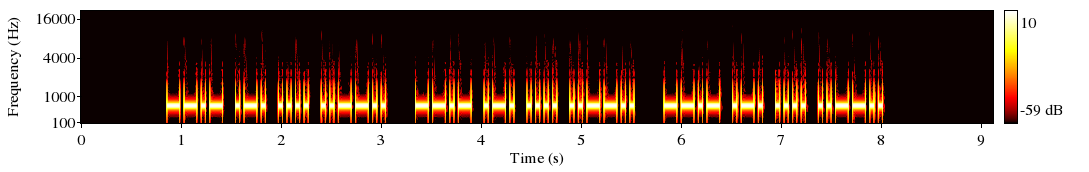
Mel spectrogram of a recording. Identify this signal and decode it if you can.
Morse code, heard as a keyed tone, about 28 wpm, 700 Hz. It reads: QRH? QRH? QRH?
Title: Q-Codes Repeated 3x 28wpm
